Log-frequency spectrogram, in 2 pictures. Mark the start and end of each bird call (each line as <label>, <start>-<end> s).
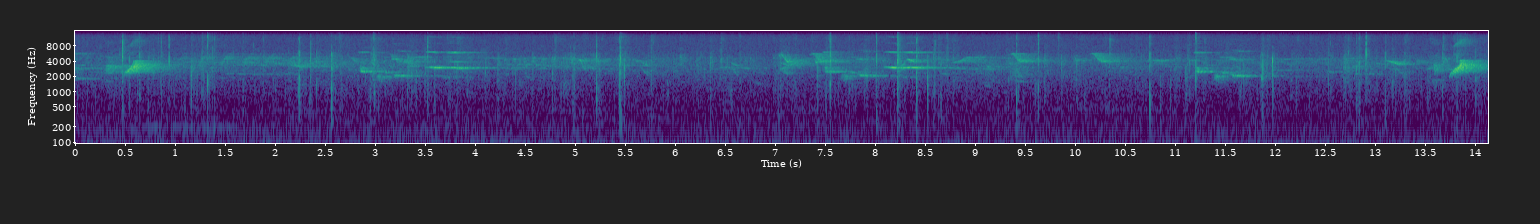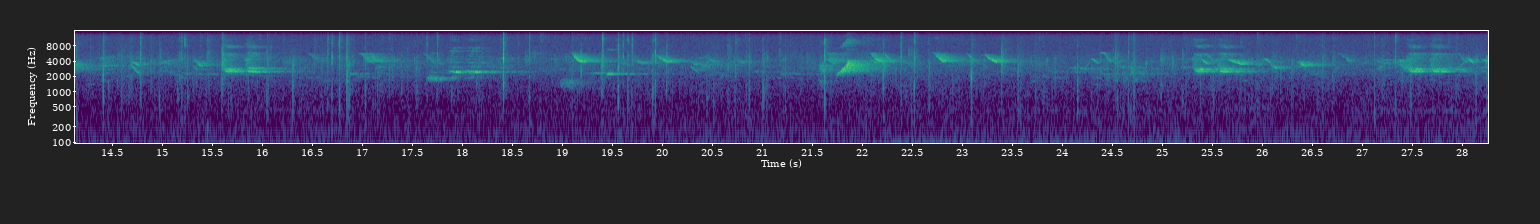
Iiwi (Drepanis coccinea), 0.5-0.8 s
Hawaii Amakihi (Chlorodrepanis virens), 1.0-2.3 s
Iiwi (Drepanis coccinea), 2.8-4.4 s
Hawaii Creeper (Loxops mana), 4.3-5.4 s
Warbling White-eye (Zosterops japonicus), 7.0-7.3 s
Iiwi (Drepanis coccinea), 7.5-9.1 s
Warbling White-eye (Zosterops japonicus), 9.4-9.6 s
Warbling White-eye (Zosterops japonicus), 10.1-10.5 s
Iiwi (Drepanis coccinea), 11.2-11.9 s
Iiwi (Drepanis coccinea), 13.7-14.1 s
Hawaii Amakihi (Chlorodrepanis virens), 14.7-14.8 s
Iiwi (Drepanis coccinea), 15.6-16.4 s
Warbling White-eye (Zosterops japonicus), 17.0-17.4 s
Iiwi (Drepanis coccinea), 17.7-18.8 s
Warbling White-eye (Zosterops japonicus), 19.1-19.5 s
Warbling White-eye (Zosterops japonicus), 19.9-20.2 s
Iiwi (Drepanis coccinea), 21.7-22.1 s
Warbling White-eye (Zosterops japonicus), 22.1-22.4 s
Warbling White-eye (Zosterops japonicus), 22.7-23.6 s
Iiwi (Drepanis coccinea), 25.3-26.0 s
Iiwi (Drepanis coccinea), 27.3-28.2 s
